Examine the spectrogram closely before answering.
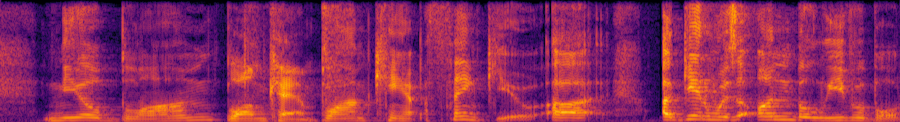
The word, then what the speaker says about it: Blomkamp: I butchered his name. Neil Blomkamp.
